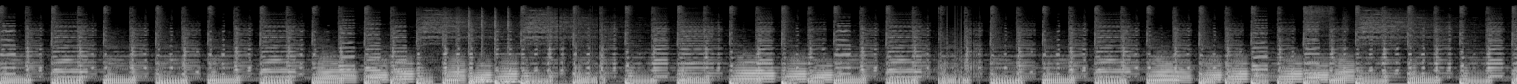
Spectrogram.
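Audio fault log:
5.49–6.10 s and 9.27–9.80 s: processor overload crackle. The processor misses buffer deadline after deadline, leaving dozens of tiny silent gaps that chop the sound into gritty tearing.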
